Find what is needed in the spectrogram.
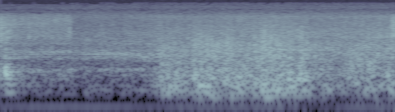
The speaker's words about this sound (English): Dad! Dad! Come here, Dad! Listen! Dad, I think the storm's letting up. Listen!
